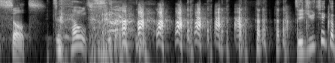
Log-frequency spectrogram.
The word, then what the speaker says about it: Celts: think the Cals are situated uh it's actually pronounced selts it'ss did you take a picture of facts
